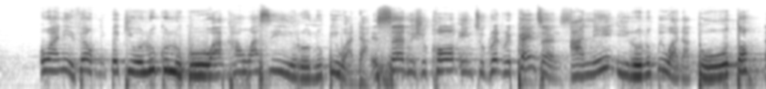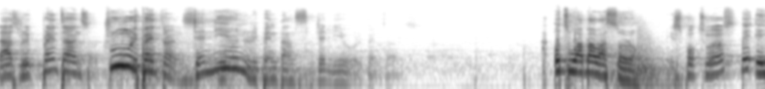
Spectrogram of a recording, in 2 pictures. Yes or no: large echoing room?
yes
